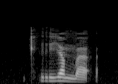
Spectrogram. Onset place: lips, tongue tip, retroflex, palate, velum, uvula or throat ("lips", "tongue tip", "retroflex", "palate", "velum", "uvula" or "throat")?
velum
